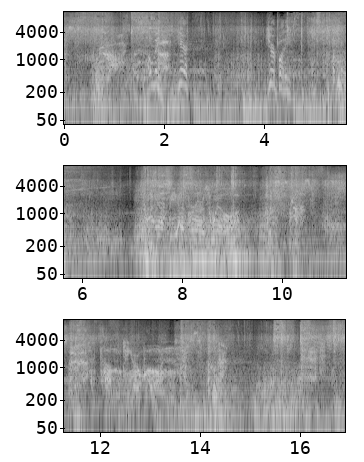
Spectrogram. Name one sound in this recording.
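Energy swords hum and clash with sharp buzzing strikes.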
